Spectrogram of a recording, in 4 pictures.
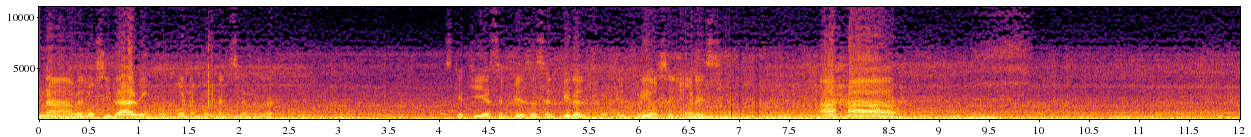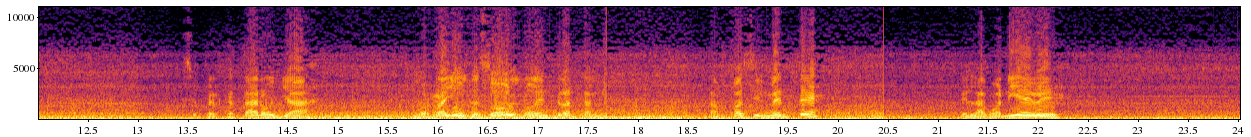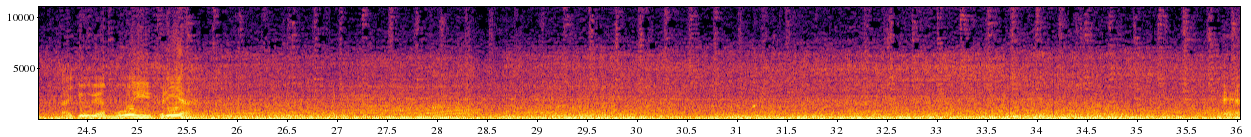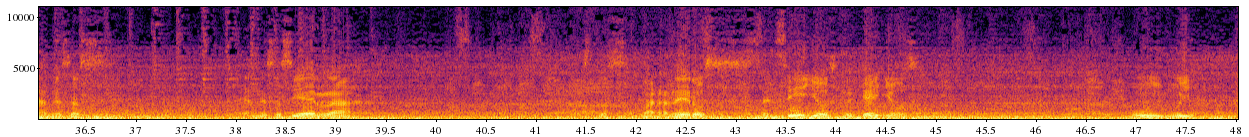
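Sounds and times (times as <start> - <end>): motorcycle engine running: 0.0 - 48.0
road and wind rush: 0.0 - 48.0.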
